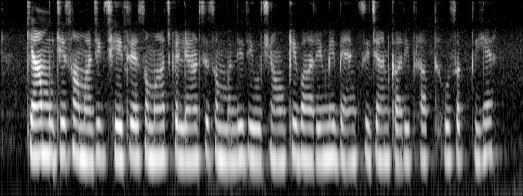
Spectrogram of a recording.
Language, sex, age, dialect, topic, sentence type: Hindi, female, 18-24, Garhwali, banking, question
